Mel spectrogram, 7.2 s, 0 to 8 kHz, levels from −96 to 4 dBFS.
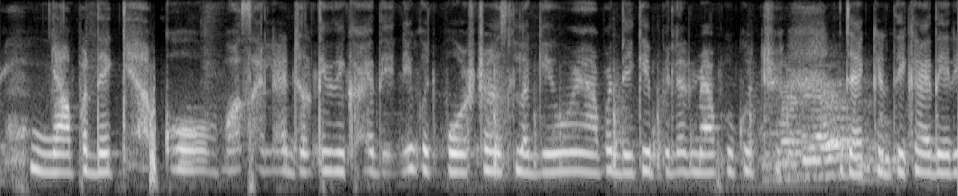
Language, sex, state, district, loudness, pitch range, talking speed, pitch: Hindi, male, Uttar Pradesh, Ghazipur, -17 LUFS, 255-275 Hz, 240 wpm, 265 Hz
